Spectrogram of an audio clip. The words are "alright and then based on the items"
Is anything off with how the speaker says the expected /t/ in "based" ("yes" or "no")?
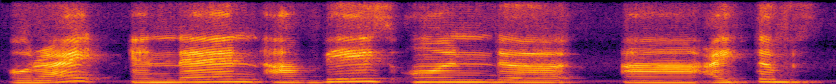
yes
